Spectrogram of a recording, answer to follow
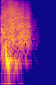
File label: Claps & Snares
